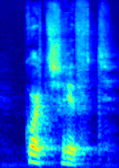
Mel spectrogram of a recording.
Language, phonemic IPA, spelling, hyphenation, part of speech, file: Dutch, /ˈkɔrt.sxrɪft/, kortschrift, kort‧schrift, noun, Nl-kortschrift.ogg
- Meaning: shorthand, stenography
